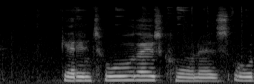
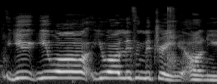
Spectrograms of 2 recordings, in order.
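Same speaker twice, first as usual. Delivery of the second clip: playful teasing; 5 semitones higher, 7 dB louder than usual. Real, not acted. Teasing co-host about teeth.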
